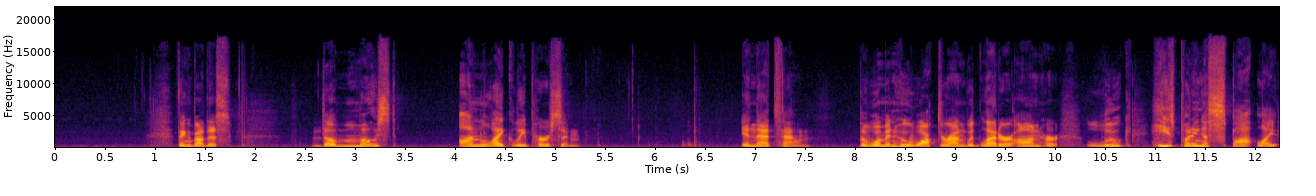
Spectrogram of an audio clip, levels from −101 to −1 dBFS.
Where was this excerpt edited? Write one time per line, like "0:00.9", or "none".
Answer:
0:09.2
